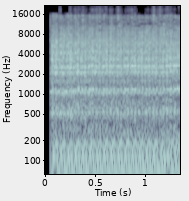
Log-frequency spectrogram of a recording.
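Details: Honda ST1100 motorcycle at idle: a rapid, even pulse with a busy metallic clatter riding on it. The engine rattles at idle; the cause is unknown.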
